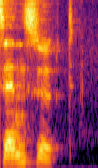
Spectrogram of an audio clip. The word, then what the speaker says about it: Sehnsucht: It's *Sehnsucht*.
